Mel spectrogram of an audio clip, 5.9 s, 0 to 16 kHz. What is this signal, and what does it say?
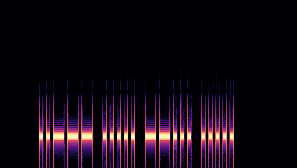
Morse code, heard as a keyed tone, about 17 wpm, 700 Hz. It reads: 2575
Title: Numbers - 4-Digit 17wpm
